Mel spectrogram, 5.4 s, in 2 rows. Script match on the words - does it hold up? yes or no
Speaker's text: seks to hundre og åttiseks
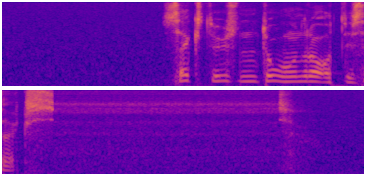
no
